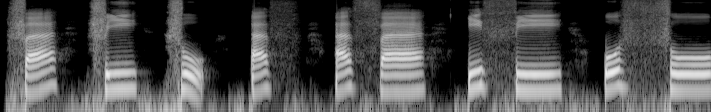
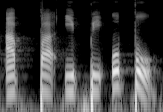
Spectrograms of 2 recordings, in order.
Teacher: Ingat, huruf fa saya izin ingatkan jangan jadi huruf P. Huruf fa itu dilafalkan harus ada keluar nafasnya.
